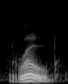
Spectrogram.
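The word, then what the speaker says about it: רֹב: One is Strong's number 7230, and it is pronounced in Hebrew robe.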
